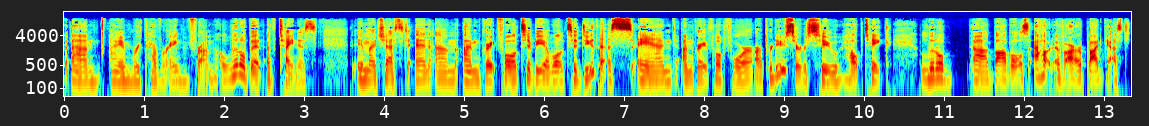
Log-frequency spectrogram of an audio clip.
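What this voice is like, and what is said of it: Weak, slightly breathless voice with cold. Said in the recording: “my voice is a little weak. I am having a little bit of a cold ... if I seem a little bit out of breath”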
